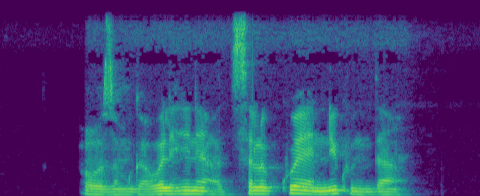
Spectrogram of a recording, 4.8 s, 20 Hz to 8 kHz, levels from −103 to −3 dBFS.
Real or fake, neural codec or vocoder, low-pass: real; none; 7.2 kHz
